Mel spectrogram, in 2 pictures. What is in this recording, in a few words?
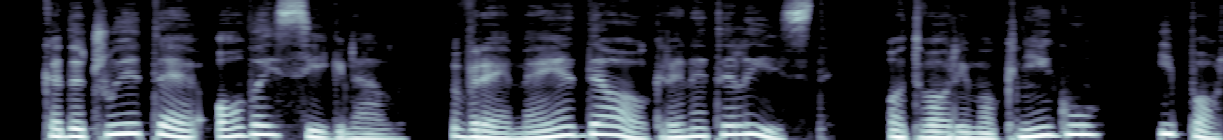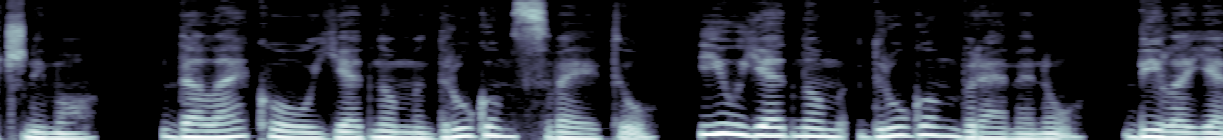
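Serbian, female, audiobook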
